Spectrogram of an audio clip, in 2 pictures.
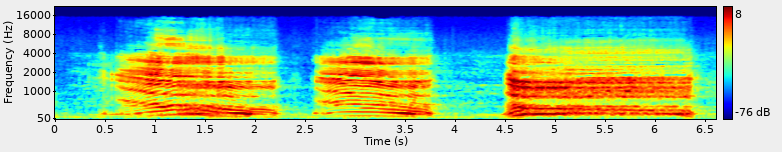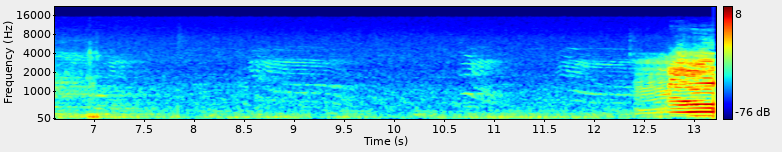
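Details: During the autumn rut a red deer stag roars to warn off rival stags, seen from a car as a hide: three loud, rasping, harmonic bellows in quick succession, a quiet pause, then another bellow starting.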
